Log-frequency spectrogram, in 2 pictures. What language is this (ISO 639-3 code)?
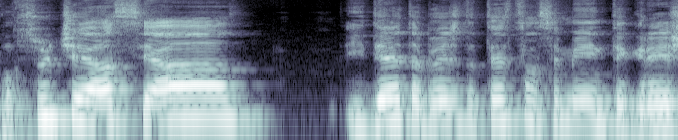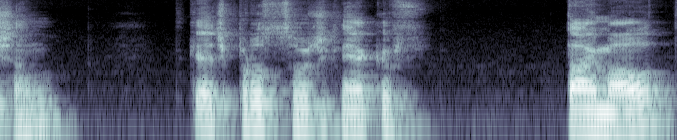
bul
